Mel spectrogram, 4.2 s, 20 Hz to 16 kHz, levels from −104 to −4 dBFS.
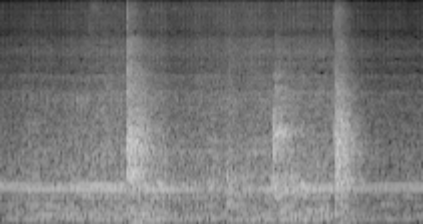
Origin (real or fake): real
